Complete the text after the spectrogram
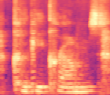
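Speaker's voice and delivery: ordinary delivery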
